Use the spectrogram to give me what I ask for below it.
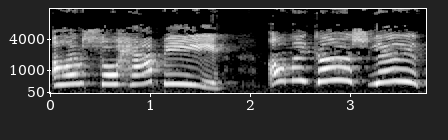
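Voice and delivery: high, loud happy squeals; thrilled squealing yay over long-wanted stickers; overjoyed. Real, not acted. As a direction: squeal with delight.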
